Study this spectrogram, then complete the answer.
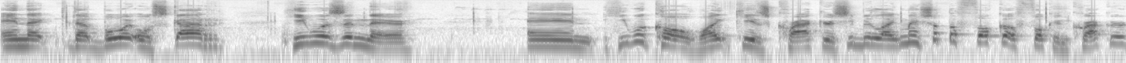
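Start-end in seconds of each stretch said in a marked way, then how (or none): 6.0-7.5 high, put-on Mexican accent. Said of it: "like Mexican accent or whatever".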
